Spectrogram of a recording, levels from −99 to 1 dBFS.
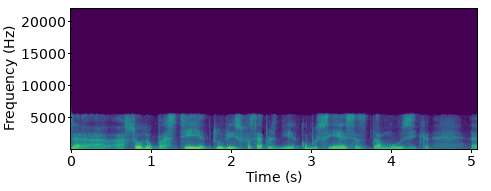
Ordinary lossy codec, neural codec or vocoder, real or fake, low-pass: AAC, 48 kbps; codec, 16 kHz, 0.8 kbps, ZipCodec; fake; 5.4 kHz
